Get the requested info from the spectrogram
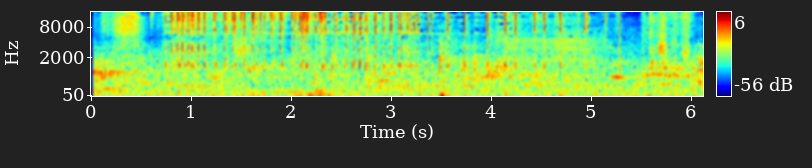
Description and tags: The sound of a corrector on a paper.
exams, study, university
